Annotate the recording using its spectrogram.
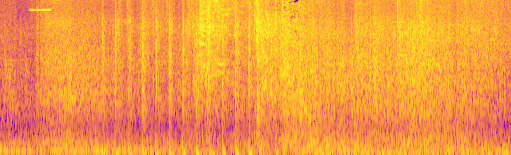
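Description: A mounted machine gun fires rapid bursts.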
